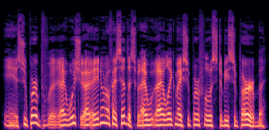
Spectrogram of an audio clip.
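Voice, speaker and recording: A man with a creaky voice hosting a bedtime podcast, rambling in a halting, goofy, digressive way. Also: fairly high pitch, dry recording, clean studio sound. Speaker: podcast host.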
